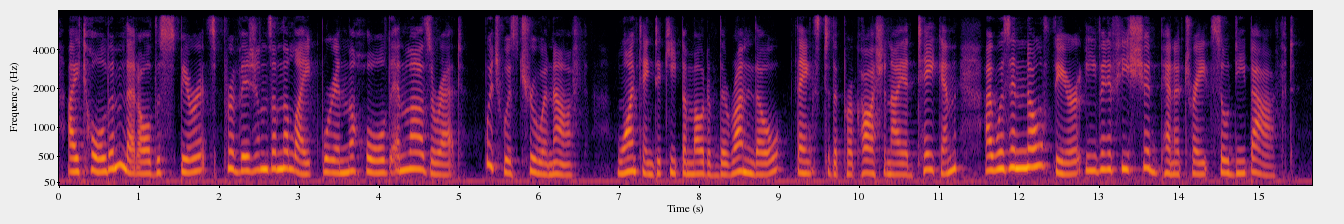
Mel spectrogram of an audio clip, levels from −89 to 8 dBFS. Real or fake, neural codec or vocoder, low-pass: fake; codec, 16 kHz, 2 kbps, FunCodec, trained on Chinese and English, 25 frames a second; 7.2 kHz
